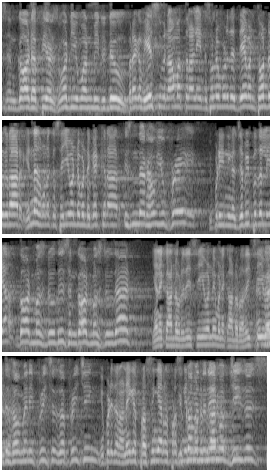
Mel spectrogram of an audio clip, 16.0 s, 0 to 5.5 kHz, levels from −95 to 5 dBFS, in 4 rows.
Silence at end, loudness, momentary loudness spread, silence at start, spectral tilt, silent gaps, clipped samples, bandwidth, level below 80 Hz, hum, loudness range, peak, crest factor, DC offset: 0 s; -21 LUFS; 8 LU; 0 s; -5.5 dB/octave; none; under 0.1%; 5.4 kHz; -56 dBFS; none; 4 LU; -2 dBFS; 18 dB; under 0.1%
